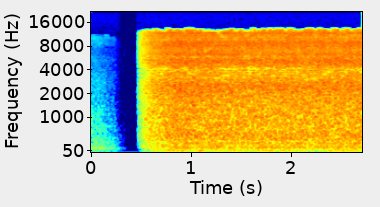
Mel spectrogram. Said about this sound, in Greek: Σφοδρή κακοκαιρία πλήττει την Φραγκφούρτη με έντονε καταιγίδε. Δρόμοι έχουν μετατραπεί σε ποτάμια. Μέσα σε λίγες ώρες το αεροδρόμιο μετατρέπεται σε λίμνη the HR Weather Service reported precipitation of up to 60 liters per square meter.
